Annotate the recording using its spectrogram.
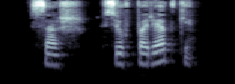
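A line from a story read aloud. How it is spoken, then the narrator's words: Low husky voice, close. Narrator (Russian): Его голос прозвучал прямо у плеча, низкий, хрипловатый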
